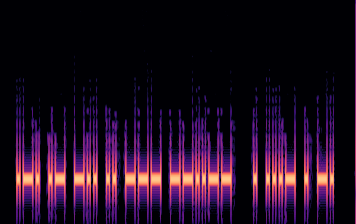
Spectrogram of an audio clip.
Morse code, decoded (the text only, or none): RADIO, EVEN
